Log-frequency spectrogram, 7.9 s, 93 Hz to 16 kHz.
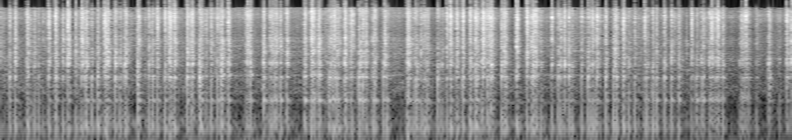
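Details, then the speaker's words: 8oz kettle popcorn machine: a dense crackle of popping kernels with gaps opening as it thins out, so most kernels are cooked and the batch is nearly done and should be dumped to prevent burning. "Okay, you're starting to hear the popping slowing down a little bit, which means that most of the seeds are cooked."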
